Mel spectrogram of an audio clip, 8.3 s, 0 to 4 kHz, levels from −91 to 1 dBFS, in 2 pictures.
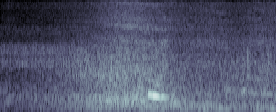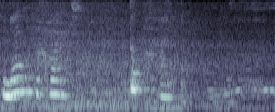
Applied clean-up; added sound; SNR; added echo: none; Train; 10 dB; reverberation time 0.7 s.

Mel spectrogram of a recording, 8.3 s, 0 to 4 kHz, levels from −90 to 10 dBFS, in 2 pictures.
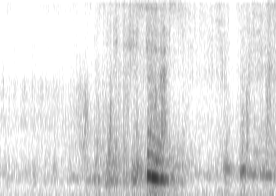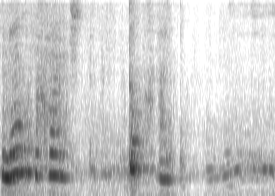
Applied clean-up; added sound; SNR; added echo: neural separator model SepFormer DNS4.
